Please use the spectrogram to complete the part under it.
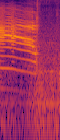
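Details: Young male Seal Point Siamese cat, said to be probably upset, gives one long high nasal meow with a rich stack of overtones, slowly falling in pitch and ending abruptly after under a second, indoors.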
